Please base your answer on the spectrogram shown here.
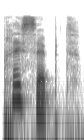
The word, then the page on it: précepte: francais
